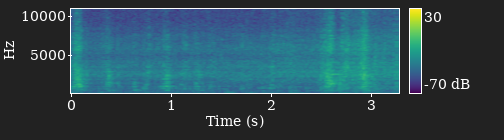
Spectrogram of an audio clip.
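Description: Onion and ginger-garlic paste frying in a pan for a prawn malai curry, a steady soft sizzle and hiss with light stirring scrapes, swelling louder near the end.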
